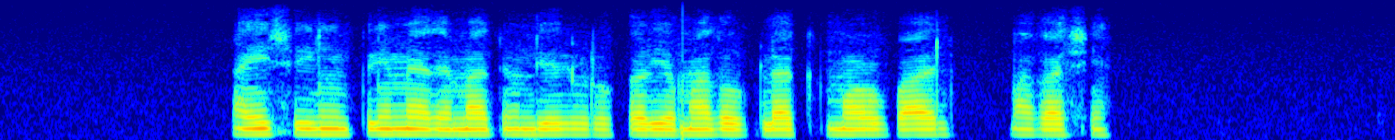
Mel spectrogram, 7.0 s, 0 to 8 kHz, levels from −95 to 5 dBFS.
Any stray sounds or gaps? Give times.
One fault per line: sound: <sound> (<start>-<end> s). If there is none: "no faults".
no faults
